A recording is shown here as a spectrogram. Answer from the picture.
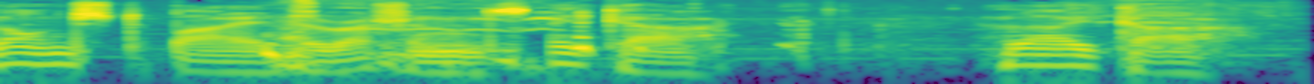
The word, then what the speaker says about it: Laika: It sounded like Laika. – Laika. – Laika.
